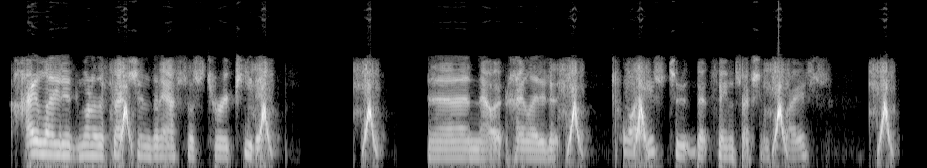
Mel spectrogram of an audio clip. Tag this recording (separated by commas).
Speech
